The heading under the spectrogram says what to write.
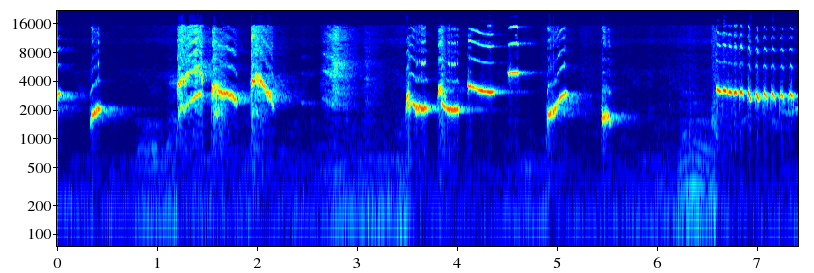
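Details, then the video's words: Gacor white-rumped shama, used as a prompt so other shamas sing along, gives loud upslurred whistles, harsh buzzy notes and a closing fast trill of repeated notes, separated by short silences. "murai batu gacor sangat cocok buat pancingan murai batu agar bunyi ikut NYAUT"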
